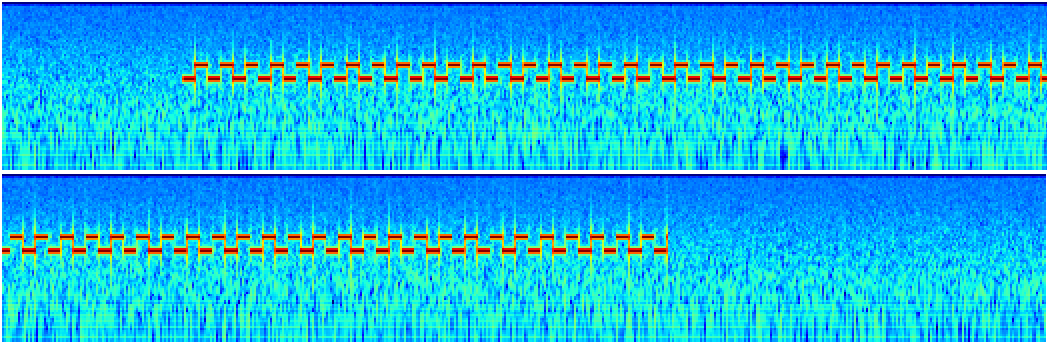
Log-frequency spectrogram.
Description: A tone that alternates evenly between two pitches. There is no code.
